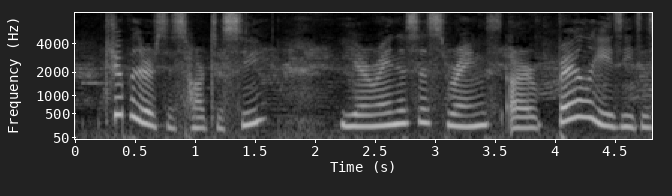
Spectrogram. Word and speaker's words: Uranus: my name is Uranus it's pronounced Uranus not Uranus anyway I have 28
